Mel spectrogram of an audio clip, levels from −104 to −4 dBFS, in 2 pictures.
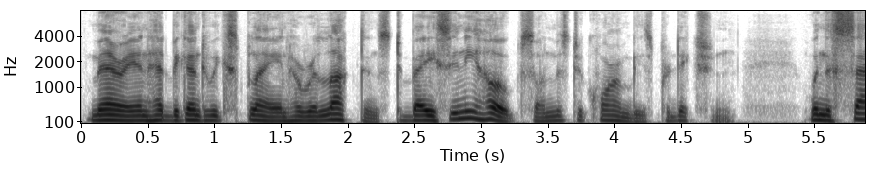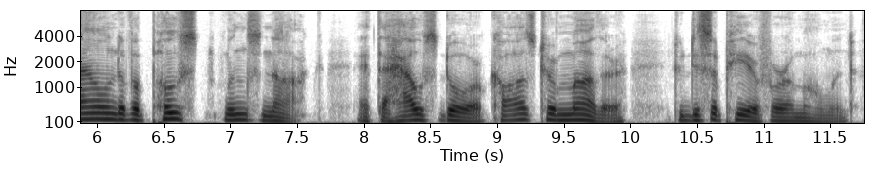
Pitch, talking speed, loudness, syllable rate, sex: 125 Hz, 175 wpm, -19 LUFS, 5.0 syllables/s, male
